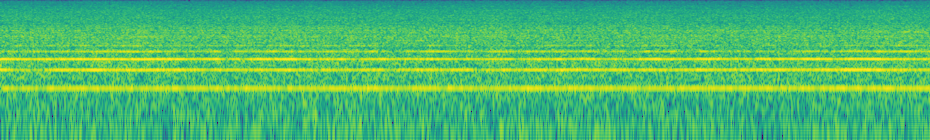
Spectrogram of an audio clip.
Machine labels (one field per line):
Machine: fan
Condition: normal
